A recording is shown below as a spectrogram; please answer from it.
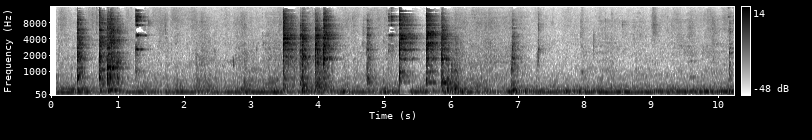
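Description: Ceramic dishes clinking and clattering as they are lifted out of a dishwasher rack and stacked into cupboards, in sharp clusters of clinks in the first second, again around three to four seconds and five to six seconds in, and once more about seven seconds in.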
